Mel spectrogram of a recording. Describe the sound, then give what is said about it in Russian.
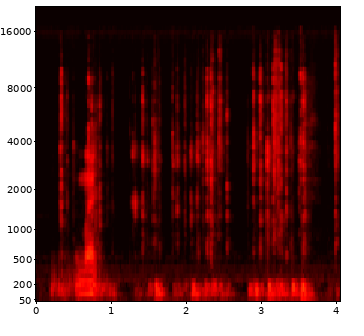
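Rapid keyboard typing of a Google search for a Soviet coin holder, a quick run of clicky keystrokes in uneven bursts with brief pauses between, fairly quiet over a low background hum. “Если что, я написал советская монетодержалка.”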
